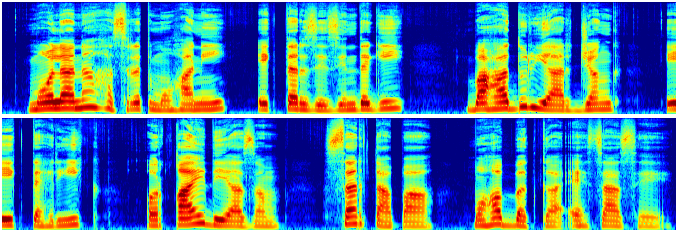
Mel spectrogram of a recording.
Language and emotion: Urdu, neutral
